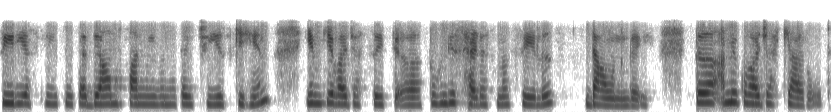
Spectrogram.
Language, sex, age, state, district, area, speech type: Kashmiri, female, 45-60, Jammu and Kashmir, Srinagar, urban, conversation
